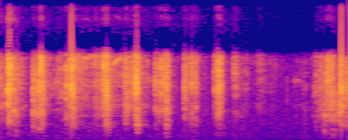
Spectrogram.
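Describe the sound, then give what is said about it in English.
Tarot cards being shuffled, a quick run of crisp papery flicks and riffles in an uneven rhythm, then a brief pause and another burst, with no one talking. “Keep shuffling.”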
